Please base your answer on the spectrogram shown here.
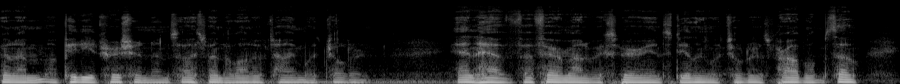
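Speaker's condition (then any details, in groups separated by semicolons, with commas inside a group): Parkinson's disease; developing over about 5 years, now age 70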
